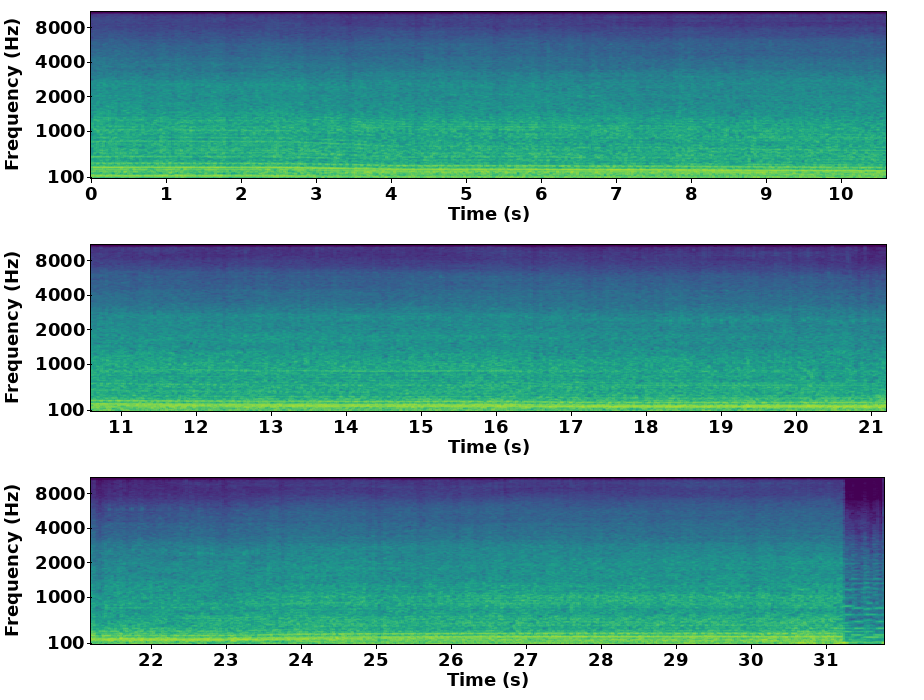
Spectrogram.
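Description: Paramotor engine running steadily in flight. Its pitch drops slightly a few seconds in and rises again about two-thirds of the way through.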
